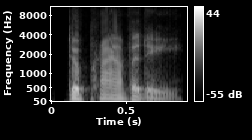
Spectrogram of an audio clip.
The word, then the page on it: depravity: American English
